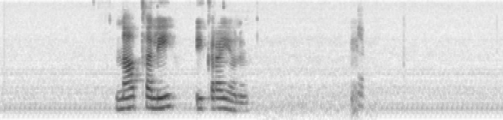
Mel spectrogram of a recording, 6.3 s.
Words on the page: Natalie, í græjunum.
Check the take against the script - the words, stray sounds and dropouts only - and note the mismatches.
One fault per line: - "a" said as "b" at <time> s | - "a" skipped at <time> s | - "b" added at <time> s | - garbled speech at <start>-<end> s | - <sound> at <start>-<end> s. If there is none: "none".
- laugh at 4.4-4.6 s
